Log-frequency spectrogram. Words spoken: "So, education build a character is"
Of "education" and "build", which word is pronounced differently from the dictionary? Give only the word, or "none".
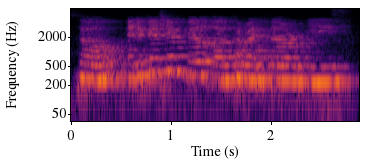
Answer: build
